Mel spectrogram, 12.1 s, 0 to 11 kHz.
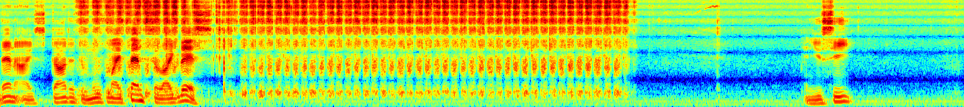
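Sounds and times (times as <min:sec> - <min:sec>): fast paper rubbing strokes: 0:00.9 - 0:08.0.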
